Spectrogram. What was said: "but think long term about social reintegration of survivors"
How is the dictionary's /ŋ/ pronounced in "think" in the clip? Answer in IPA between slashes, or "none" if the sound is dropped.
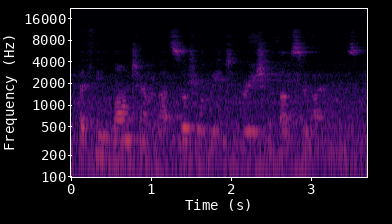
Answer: /ŋ/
